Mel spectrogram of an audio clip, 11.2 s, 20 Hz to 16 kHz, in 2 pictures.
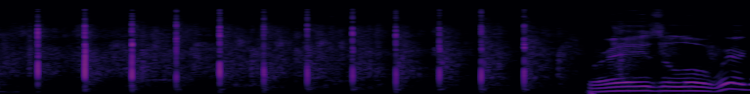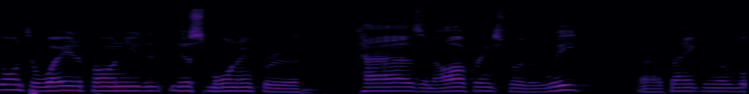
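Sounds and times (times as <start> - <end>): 
church audience clapping in unison during a worship service: 0.0 - 5.6
speech: 4.5 - 11.2.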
